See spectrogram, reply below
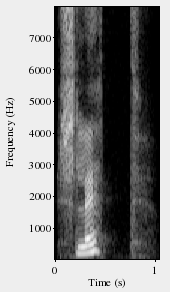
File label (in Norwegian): "slætt", hemsedalsmaalet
